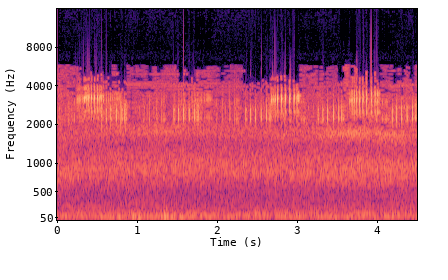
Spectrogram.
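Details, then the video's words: Frogs near an airport in Tasmania, Australia, June: high, pulsed chirping bursts, several overlapping and repeating about once a second, over a steady low rumble of aircraft landing and taking off. "Oh, and you'll have to hear the frogs with the airplanes landing and taking off around them since we're near the airport."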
